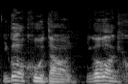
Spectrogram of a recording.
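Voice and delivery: ordinary delivery

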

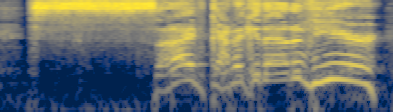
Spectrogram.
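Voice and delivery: a hiss, then a high, squeaky scared snake. Acted. Snake fleeing the gnome, hiss and high squeak. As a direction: play a spooked little snake fleeing. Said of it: "And the snake goes".

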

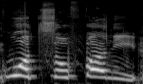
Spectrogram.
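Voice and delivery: loud, high, slow put-on outburst; hammed-up offended criminal; mock indignation. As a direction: draw it out in comic outrage. Voicing offended criminals storming out.

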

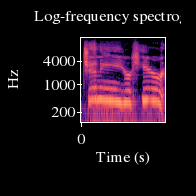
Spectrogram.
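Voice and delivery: high, delighted cry of welcome; light up at seeing your sister; excited greeting. Retold or imitated. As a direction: sister greeting Jenny, thrilled. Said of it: "you're like".

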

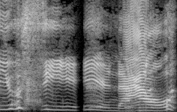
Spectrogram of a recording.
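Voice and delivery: slow, loud put-on Southern accent; mock Florida accent. Shown as a demonstration. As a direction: stretch it out in a hammed-up Florida accent. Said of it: "That was so Minnesotan".

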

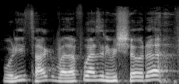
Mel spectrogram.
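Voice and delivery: amused roasting. Real, not acted. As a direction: tease a friend, breaking into laughter. Roasting friend's mustache amid laughter.

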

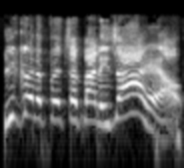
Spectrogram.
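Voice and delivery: put-on high, fretful old lady voice; old grandma voice. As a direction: nag like a worried granny. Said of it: "I sound like the old grandma now".

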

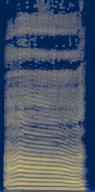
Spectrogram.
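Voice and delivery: short high crying wail; a sudden high whimpering cry. Retold or imitated. Daughter finishing her list of woes with a crying wail. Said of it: "that's pretty much how I sounded".

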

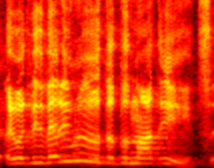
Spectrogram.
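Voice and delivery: French chef insisting gently; mock French chef. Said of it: "this is a French chef".

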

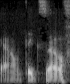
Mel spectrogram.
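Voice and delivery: low, dismissive no thanks; skeptical refusal. Retold or imitated. Refusing steroids for her fourteen-year-old son, low and dismissive. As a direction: brush it off low and dry. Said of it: "And I was like".

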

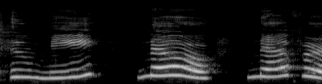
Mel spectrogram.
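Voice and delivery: high, coy denial; mock innocent Lestat. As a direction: play it falsely innocent. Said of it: "And Lestat's like".

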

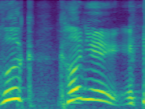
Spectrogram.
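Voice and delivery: high, slow, through laughter; laughing. Retold or imitated. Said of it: "He's like".

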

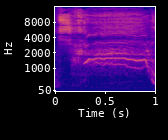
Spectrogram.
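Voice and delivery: high-pitched tire screech; piercing screech of a skidding car. Retold or imitated. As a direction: imitate brakes squealing to a halt. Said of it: "comes to a screeching halt".

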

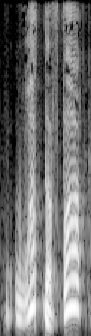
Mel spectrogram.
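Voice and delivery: high, stunned what-the-fuck; squeaky stunned disbelief; shocked disbelief. Retold or imitated. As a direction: reel back in shock. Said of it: "And so I'm just like".

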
